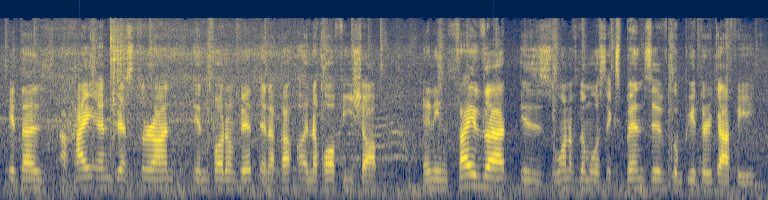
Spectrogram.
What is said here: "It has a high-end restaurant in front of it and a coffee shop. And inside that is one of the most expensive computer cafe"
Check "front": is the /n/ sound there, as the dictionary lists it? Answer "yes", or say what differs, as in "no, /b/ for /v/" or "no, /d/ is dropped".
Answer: no, /n/ is dropped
